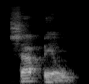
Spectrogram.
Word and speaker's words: chapéu: eu disse para vocês o c e o h tem som de que letra x não é isso gente né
